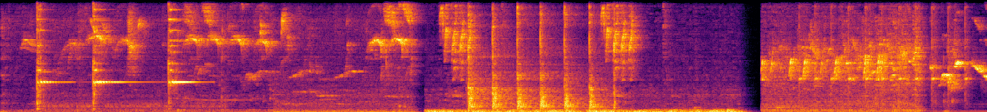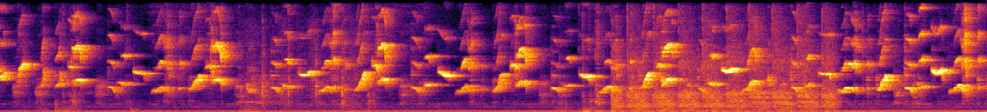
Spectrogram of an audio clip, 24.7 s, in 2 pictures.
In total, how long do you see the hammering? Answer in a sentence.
You can hear the hammering for 11 seconds altogether.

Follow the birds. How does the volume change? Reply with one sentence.
The loudness of the birds goes up.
